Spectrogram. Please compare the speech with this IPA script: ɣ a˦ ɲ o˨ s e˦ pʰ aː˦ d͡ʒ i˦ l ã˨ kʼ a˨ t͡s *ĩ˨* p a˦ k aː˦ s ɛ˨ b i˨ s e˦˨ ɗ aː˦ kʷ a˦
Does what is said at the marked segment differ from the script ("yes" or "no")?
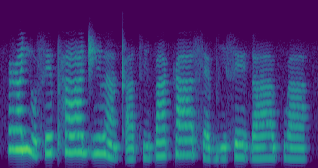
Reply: no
